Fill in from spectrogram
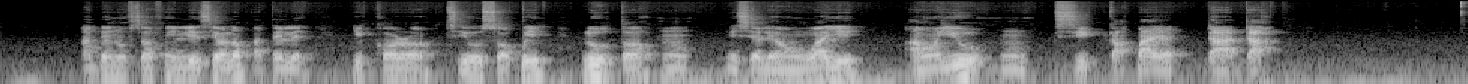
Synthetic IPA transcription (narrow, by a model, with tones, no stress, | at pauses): a˧bɛ˧nũ˧sɔ˧fũ˦i˧le˦˧si˦ɔ˧lɔ˦k͡pa˨tɛ˨˦lɛ˦˨i˧kʰɔ˧ɾɔ˧tʰḭ˦o˦sɔ˧k͡pe˦loː˦˨tɔ˦hũ˧nĩ˨ʃɛ˨lɛ˨ɔ˨ũ˧wa˦je˦a̰˨w̃ɔ̃˧joː˦˨hũ˨˧ | si˦ka̰˨k͡pa˨˦ɛ˨ | da˨da˧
